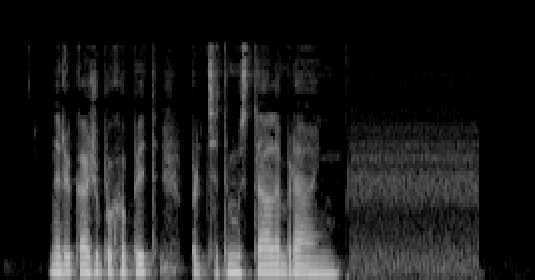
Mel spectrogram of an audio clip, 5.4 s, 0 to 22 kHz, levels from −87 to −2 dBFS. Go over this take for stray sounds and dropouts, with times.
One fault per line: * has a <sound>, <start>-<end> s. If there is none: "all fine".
all fine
